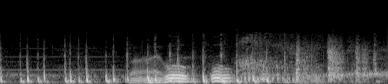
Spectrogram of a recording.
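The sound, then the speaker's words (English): Quick hoofbeats of a horse galloping across the desert, spurred on by its rider toward a fallen man, clatter in an uneven rhythm, then continue beneath loud strained vocal cries that rise over them. “I dug my heels into my horse and rode to where he had fallen.”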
